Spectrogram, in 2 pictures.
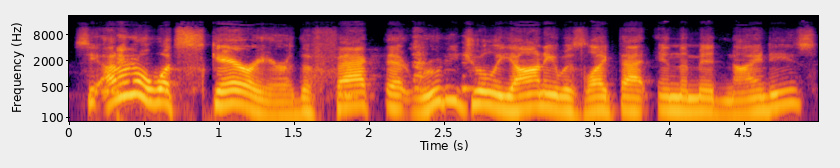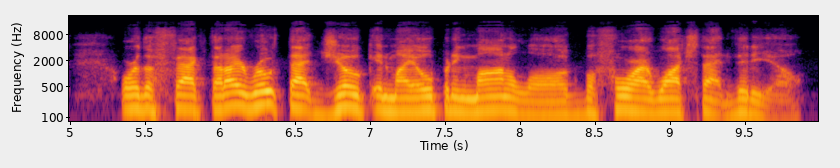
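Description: A man's voice: a little high, lively intonation, normal speed, a bit bright, no echo. A man hosting a podcast, joking wryly in casual chat. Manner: joking, wry. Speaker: podcast host.

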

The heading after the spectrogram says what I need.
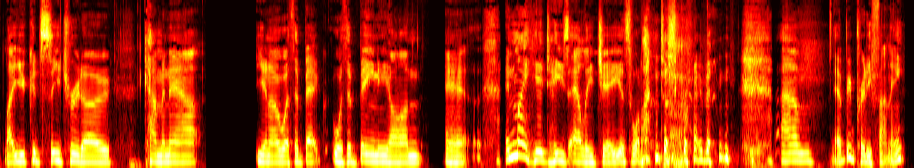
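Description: A man's voice: medium pitch, unhurried, gravelly, a little mellow. A man co-hosting a film podcast, chatting casually in a rambling, jokey way with frequent restarts. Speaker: podcast co-host.

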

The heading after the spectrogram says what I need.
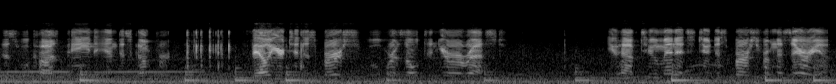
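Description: A male police officer blares a formal order through a loudspeaker. His delivery is official and very even, with little movement in pitch. The amplified voice carries outdoors over clearly audible background sound. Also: moderate pace, over music, rough recording. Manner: official, flat, blaring amplified announcement. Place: outdoors on a roadway.

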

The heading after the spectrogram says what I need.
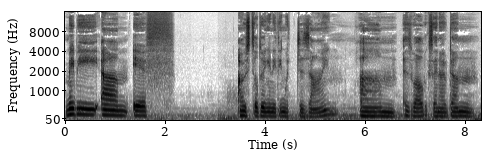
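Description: A woman comedian from the United States talks as an interview guest, her voice sitting remarkably deep with a rough, gravelly edge. She rambles loosely, looping back with fillers and restarts. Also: slow, darkish tone, a little hiss or hum. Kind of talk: casual interview chat.

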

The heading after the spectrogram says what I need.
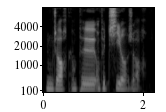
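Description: A woman's voice: on the low side, little pitch movement, a little slow, darkish tone, dry recording, studio quality. A young adult woman hosting a casual solo podcast, chatty and slangy with lots of fillers. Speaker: podcast host.

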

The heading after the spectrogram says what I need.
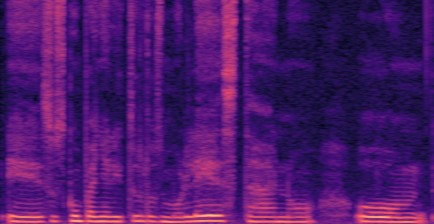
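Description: A woman talking in a gentle, earnest way as a guest in a casual podcast conversation. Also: on the high side, level tone, unhurried.

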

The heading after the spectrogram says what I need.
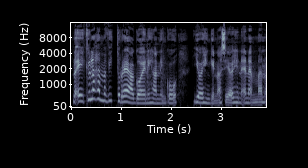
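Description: A woman's voice: mid-range voice, vocal fry, no room sound. A woman co-hosting a podcast in casual chat, blunt and dry, swearing offhand. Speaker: podcast co-host.

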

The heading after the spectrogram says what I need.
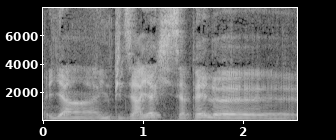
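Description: A man co-hosting a casual podcast chat, animated and quick to laugh, recorded in a mountain refuge. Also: sits low, slight background noise. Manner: animated, chatty, laughs easily. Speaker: podcast co-host.

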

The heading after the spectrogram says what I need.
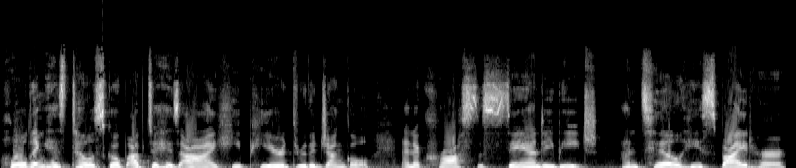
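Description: Gentle woman reading a children's story. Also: on the high side, measured pace, hardly any pauses.

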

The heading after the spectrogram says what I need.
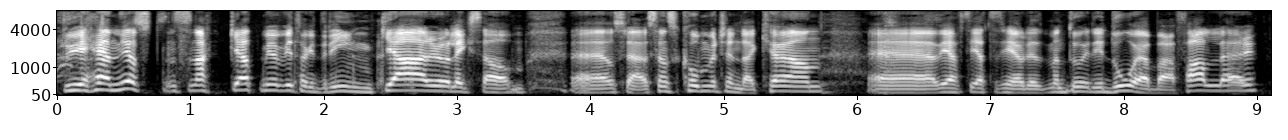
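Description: Man, casual storytelling, somewhat high voice, dry close sound, animated. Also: smooth, no room sound. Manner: animated, acts out quoted voices, laughs often. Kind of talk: casual chat, telling an anecdote.

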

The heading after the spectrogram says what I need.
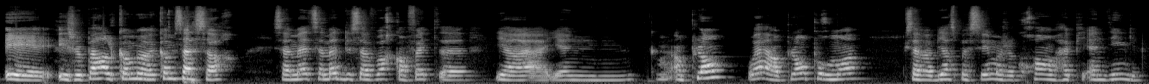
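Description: Speaking at an ordinary speed in a steady, highish voice, a young woman whose first language is Arabic gives a candid, informal account of her life on a podcast. Her talk is casual and full of slang, with a few English words here and there.

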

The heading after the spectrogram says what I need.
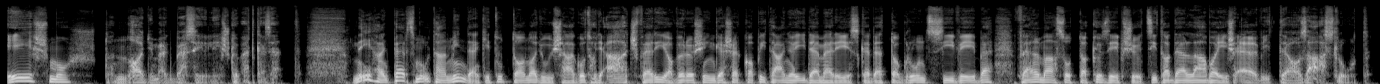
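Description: A man narrating a novel as an audiobook, telling it expressively on a close mic. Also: no echo. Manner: expressive storytelling with wide pitch swings. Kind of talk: novel reading.

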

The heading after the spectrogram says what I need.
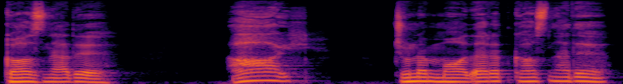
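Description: A man voicing a panicked young male ex-convict who begs and shouts, close to tears, in an audio drama. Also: lowish voice, flat delivery, vocal fry. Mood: shouting. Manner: shouting, pleading.

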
